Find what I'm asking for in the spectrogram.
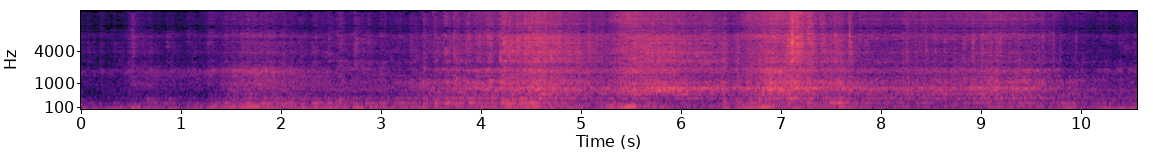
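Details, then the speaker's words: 2007 BMW E60 525i, about 65,000 miles, in drive: revs rise and fall over a harsh rattling driveline whir while the car won't move; customer heard humming then loss of drive, suspected failed rear differential. "the customer complaint is he was driving hearing like a humming noise and then essentially stopped like it just wouldn't drive anymore"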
